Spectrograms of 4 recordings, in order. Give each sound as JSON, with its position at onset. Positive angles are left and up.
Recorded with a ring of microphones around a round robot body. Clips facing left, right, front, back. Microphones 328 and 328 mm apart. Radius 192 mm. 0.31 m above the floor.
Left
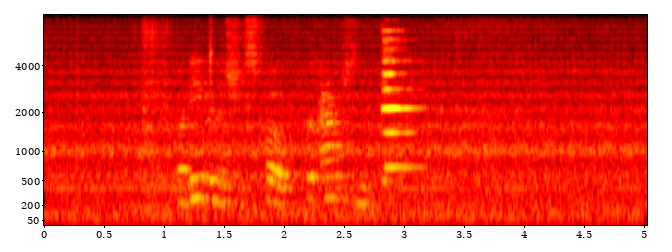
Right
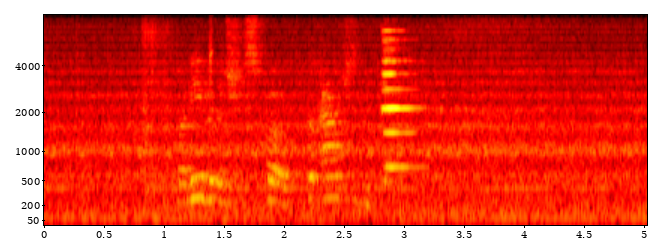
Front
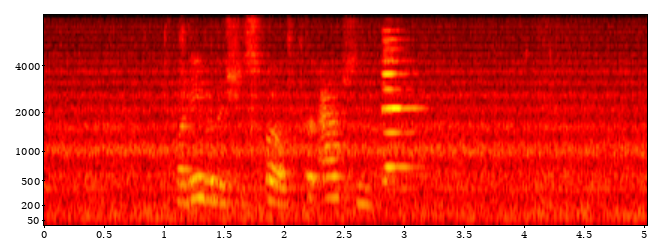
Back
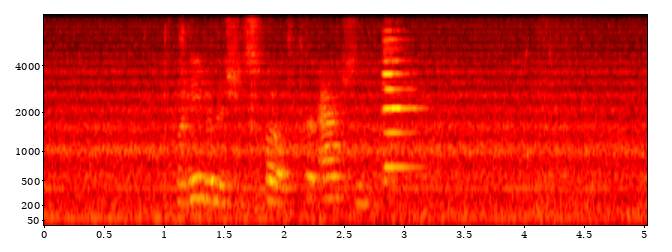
{"t": 1.1, "sound": "a woman speaking", "azimuth_deg": 115, "distance_m": 3.0}
{"t": 2.8, "sound": "a violin", "azimuth_deg": 55, "distance_m": 0.8}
